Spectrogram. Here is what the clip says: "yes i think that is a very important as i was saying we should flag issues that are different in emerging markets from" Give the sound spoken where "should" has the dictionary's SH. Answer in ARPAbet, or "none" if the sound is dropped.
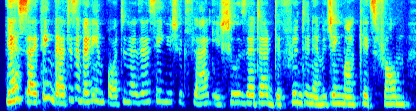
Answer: SH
